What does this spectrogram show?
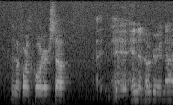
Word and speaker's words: Hendon Hooker: Hendon Hooker, isn't that how you say it? Yeah, Hendon Hooker.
